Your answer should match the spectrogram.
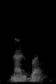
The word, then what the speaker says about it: Nakba: Nakba? Nakba.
